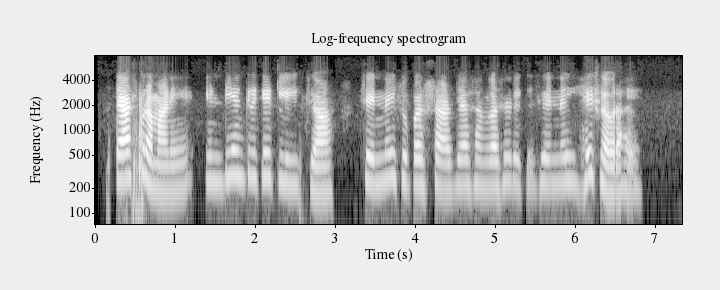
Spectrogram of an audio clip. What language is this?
Marathi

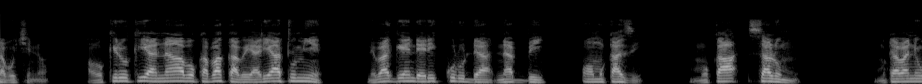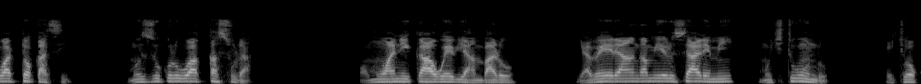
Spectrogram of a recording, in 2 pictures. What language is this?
Ganda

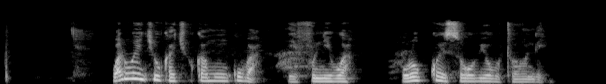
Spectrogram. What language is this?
Ganda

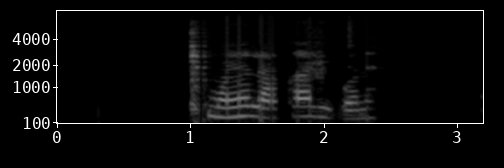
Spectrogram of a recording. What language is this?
Mundang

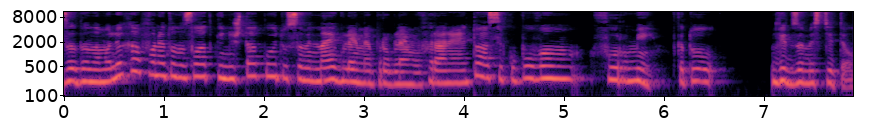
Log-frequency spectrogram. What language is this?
Bulgarian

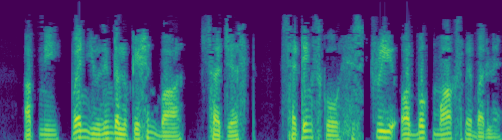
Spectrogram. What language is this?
Hindi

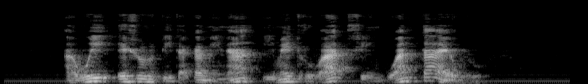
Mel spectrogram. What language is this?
Catalan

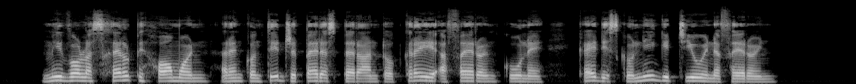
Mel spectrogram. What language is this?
Esperanto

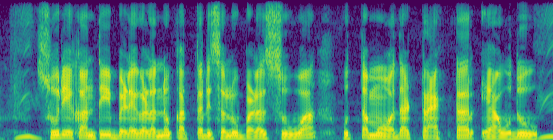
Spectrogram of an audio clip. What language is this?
Kannada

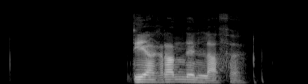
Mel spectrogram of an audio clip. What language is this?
Galician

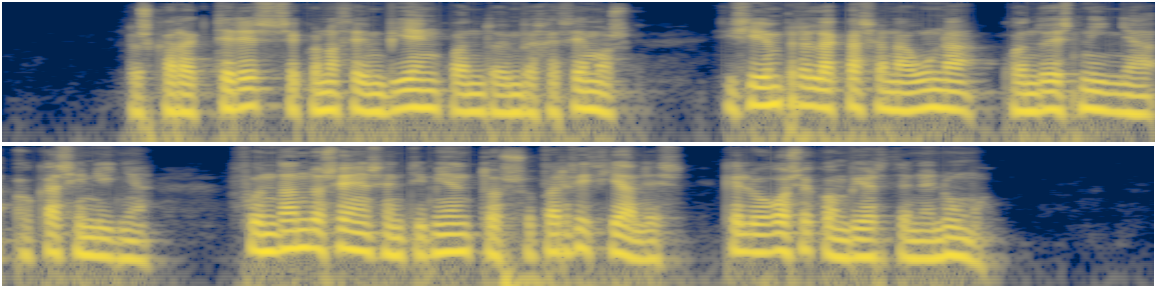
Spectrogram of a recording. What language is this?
Spanish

